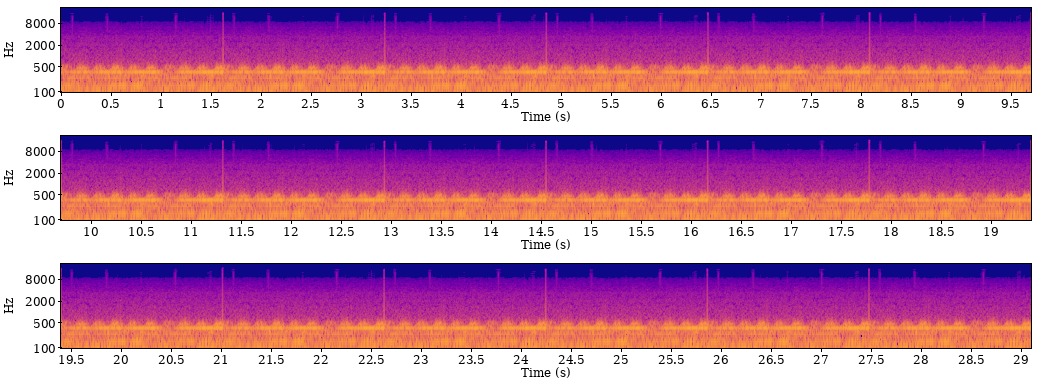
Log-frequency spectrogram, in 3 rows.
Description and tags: machine ultracore sound 1
Huge powerplant core, or biolab machine sound.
